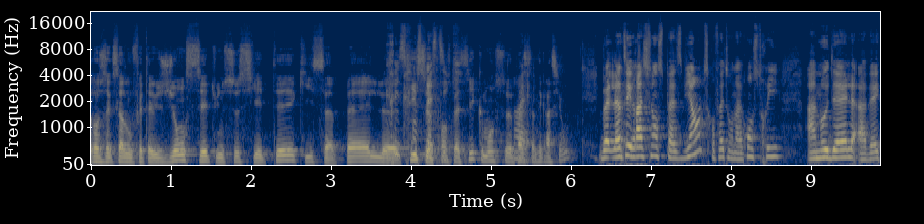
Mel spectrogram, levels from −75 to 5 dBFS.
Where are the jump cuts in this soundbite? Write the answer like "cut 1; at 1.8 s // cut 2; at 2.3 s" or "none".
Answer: cut 1; at 8.2 s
